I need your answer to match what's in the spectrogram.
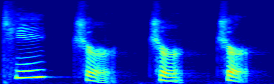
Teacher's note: I'm moving from the ch sound to the r immediately.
